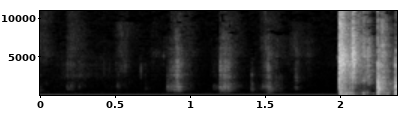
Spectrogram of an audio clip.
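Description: Faint handling noises, a few soft clicks and rustles, as a plastic clamp meter and a Phillips screwdriver are picked up and moved, over a steady low hum.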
